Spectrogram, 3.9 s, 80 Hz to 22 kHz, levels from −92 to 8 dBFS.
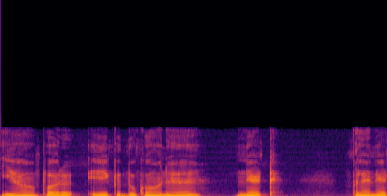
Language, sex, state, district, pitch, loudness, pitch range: Hindi, male, Chhattisgarh, Korba, 125 Hz, -19 LUFS, 120-130 Hz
